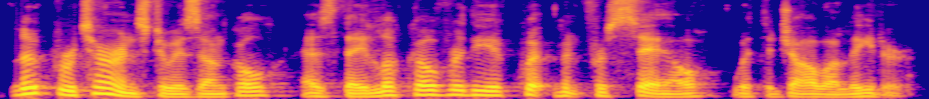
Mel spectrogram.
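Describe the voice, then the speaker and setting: A man's voice: deep voice, big pitch swings, brisk, darkish tone. A man narrating scripted screenplay stage directions for a table read.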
